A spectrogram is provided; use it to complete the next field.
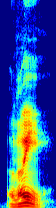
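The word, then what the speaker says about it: غِ: So, we would pronounce this letter and harakat like ghay. Ghay.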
